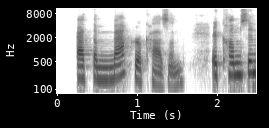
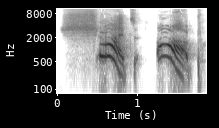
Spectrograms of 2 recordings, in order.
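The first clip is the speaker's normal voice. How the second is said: sudden high, loud Shut, then a louder up; spirit guides' command; 7 dB louder than usual. Retold or imitated. Spirit guides silencing her with a sharp, loud shut up. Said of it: "they're like".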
